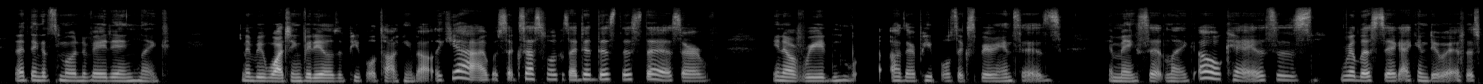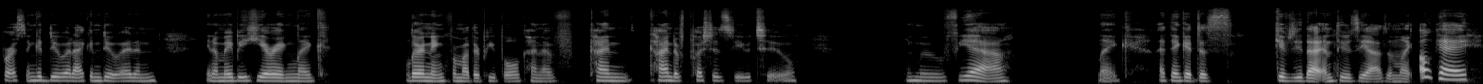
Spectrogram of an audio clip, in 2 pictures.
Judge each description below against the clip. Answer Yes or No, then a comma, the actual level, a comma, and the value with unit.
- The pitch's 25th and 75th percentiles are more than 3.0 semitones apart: No, narrow, 2.6 semitones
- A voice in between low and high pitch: Yes, medium, 170 Hz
